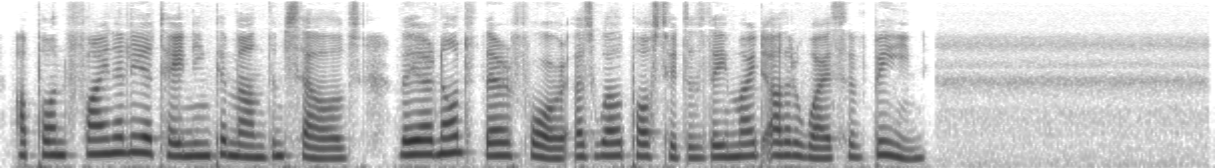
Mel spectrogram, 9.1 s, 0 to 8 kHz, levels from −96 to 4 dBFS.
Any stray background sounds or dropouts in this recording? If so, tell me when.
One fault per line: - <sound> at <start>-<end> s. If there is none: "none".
none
